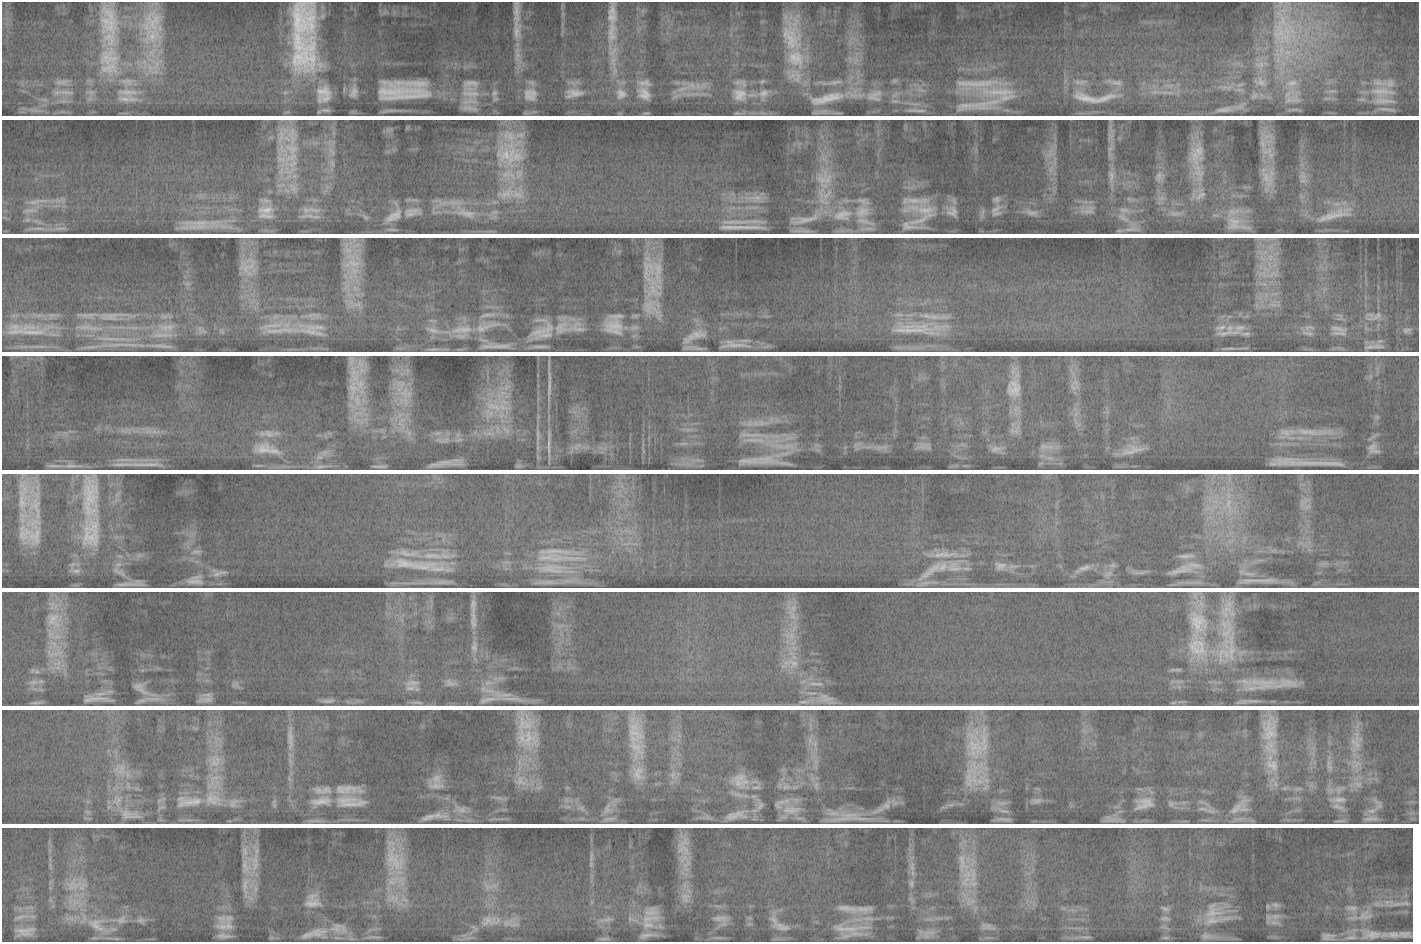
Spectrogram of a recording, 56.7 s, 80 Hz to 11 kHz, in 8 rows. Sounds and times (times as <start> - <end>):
Speech: 0.0 - 9.8, 10.6 - 19.1, 20.2 - 29.6, 30.2 - 31.6, 32.8 - 38.3, 39.3 - 39.7, 41.2 - 42.0, 42.9 - 56.6.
